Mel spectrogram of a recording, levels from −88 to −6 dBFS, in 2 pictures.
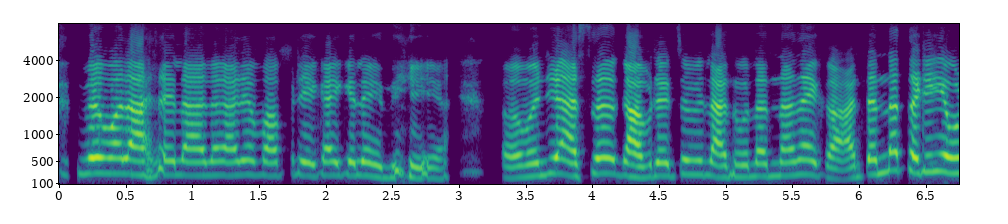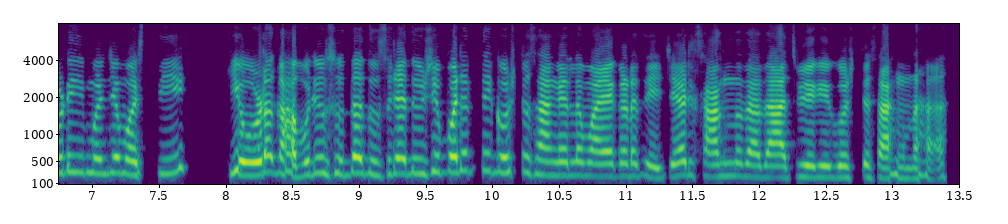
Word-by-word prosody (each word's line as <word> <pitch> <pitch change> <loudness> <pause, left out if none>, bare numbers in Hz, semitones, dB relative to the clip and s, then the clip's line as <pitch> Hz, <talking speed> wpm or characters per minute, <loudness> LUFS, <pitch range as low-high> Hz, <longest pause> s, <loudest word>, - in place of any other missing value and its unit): लय 280 +1 +5
मला 280 -1 +4
हसायला 250 0 -3
आलं. 245 0 -1
अरे 255 +1 -3
बापरे! 245 +1 -5
हे - - -3
काय 245 +1 -2
केलं 245 0 -4
ह्यानी. 205 - -7 0.6
म्हणजे 240 +5 -2
असं 275 +2 +3
घाबरवायचो 230 +4 +2
मी 260 -1 -8
लहान 210 -1 +2
मुलांना 230 +2 -3
नाही 260 0 0
का. 200 -5 -3
आणि 200 - -1
त्यांना 285 +6 +2
तरी 310 +1 +2
एवढी 300 +1 +1
म्हणजे 290 0 -2
मस्ती 270 +6 -4 0.4
की - - +1
एवढं 250 +4 +6
घाबरून 265 +2 +2
सुद्धा, 280 +1 +1
दुसऱ्या 270 +2 0
दिवशी 280 +2 -4
परत 300 +2 +4
ती 335 - -6
गोष्ट 295 +1 -2
सांगायला 245 -3 0
माझ्याकडेच 230 0 +1
यायचे. 205 +1 -4
"अरे 250 0 +1
सांग 225 0 +1
ना 235 - -6
दादा. 210 -2 +2
आज 205 +1 +1
वेगळी 210 -1 +1
गोष्ट 210 +1 -4
सांग 195 -3 +1
ना." 185 - -5
245 Hz, 200 wpm, -23 LUFS, 225-275 Hz, 0.6 s, एवढं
